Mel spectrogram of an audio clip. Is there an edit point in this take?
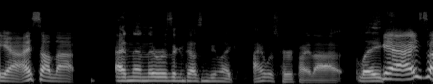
yes; 1 cut; at 2.4 s

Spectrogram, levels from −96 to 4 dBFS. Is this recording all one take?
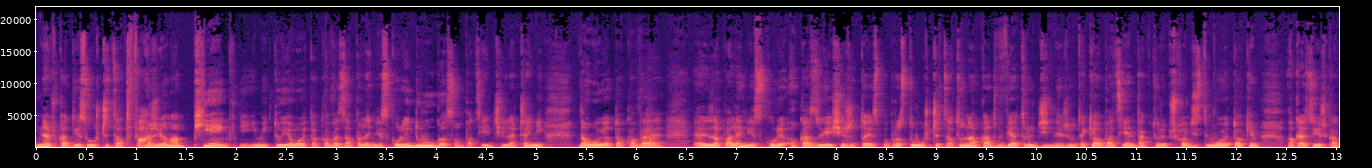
yes; 0 cuts

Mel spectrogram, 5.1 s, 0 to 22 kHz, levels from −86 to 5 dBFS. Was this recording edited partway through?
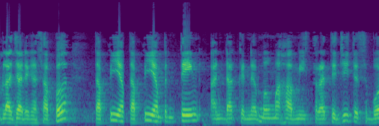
yes; 2 cuts; at 1.6 s, 3.4 s

